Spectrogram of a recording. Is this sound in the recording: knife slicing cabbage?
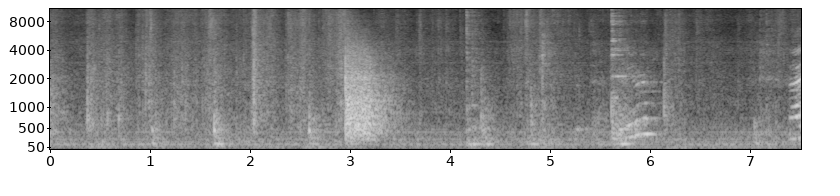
yes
